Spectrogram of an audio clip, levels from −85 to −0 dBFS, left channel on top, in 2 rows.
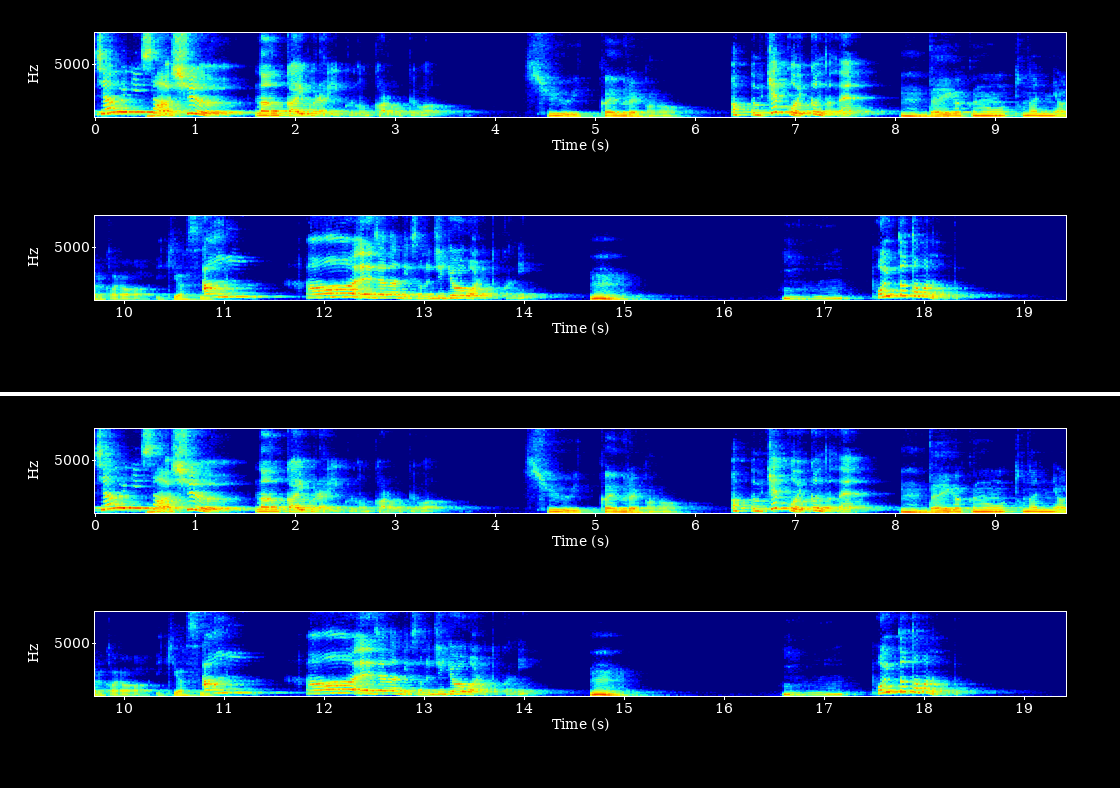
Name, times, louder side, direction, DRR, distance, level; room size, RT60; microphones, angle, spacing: voice 1, 0.0-3.4 6.4-7.6 9.0-9.1 10.8-11.4 11.8-14.1 16.6-17.3 17.5-18.3, left 1 dB, 15° left, 5 dB, 1.3 m, -25 dB
voice 2, 4.3-5.8 8.1-10.9 14.7-15.1, equal, 10° right, 7 dB, 0.4 m, -25 dB
15.5 x 8.5 x 4.7 m, 0.94 s
head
